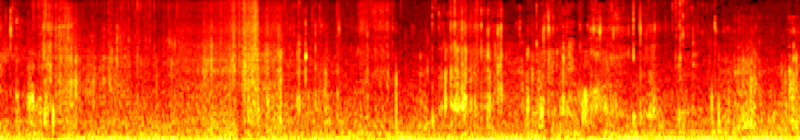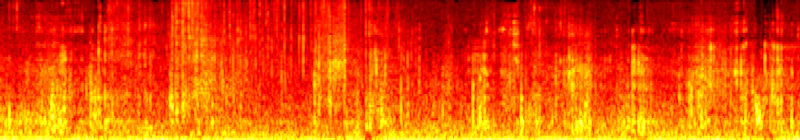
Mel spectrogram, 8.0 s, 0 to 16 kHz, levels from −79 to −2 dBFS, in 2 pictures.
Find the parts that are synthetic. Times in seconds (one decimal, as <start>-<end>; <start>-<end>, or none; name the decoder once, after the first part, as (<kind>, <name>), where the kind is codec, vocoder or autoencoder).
0.9-1.4 (autoencoder, DAC-VAE)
